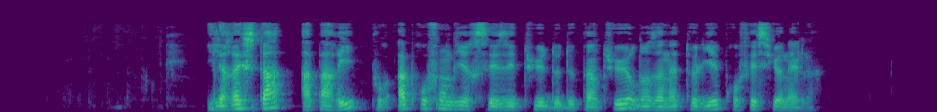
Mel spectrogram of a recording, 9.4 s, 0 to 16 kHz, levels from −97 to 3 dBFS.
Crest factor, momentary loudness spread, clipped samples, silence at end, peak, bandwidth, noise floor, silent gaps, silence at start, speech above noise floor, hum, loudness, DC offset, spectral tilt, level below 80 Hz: 24 dB; 10 LU; under 0.1%; 1.25 s; -8 dBFS; 7.8 kHz; under -90 dBFS; none; 2.05 s; over 59 dB; none; -30 LUFS; under 0.1%; -3.5 dB/octave; -72 dBFS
